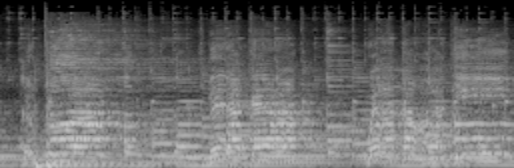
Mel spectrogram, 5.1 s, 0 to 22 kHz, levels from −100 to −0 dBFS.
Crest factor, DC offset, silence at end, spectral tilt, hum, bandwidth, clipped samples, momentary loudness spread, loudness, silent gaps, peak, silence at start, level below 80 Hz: 14 dB; under 0.1%; 0 s; -5 dB/octave; none; 19.5 kHz; under 0.1%; 8 LU; -25 LUFS; none; -10 dBFS; 0 s; -38 dBFS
